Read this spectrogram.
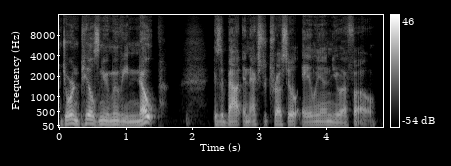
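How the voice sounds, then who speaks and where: Hosting his live stream show, a San Francisco man in his fifties talks a little fast in a voice on the low side. Casual and rambling, he reads out viewer comments, tripping over his words now and then. He's on the mend from an injury.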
